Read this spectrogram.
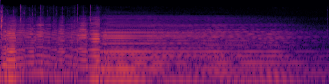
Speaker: so it sounds good now those notes i mean the whole harmonium could use a quick tune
